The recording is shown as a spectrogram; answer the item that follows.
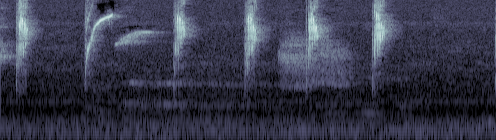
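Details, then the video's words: Orange-headed thrush of the wild forest 'ngalas' type, used as a lure recording for young birds: sharp, very high chirps, several sweeping downward, repeated about every half second, with a short buzzy rasp between them over quiet background hiss. "suara burung Kemade ngalas--Pancingan Kemade bahan"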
